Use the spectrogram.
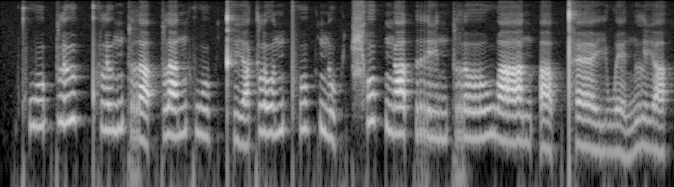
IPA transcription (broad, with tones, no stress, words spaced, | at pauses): kʰwu˦˥ʔplɯː˥˩k̚ pʰlɯ˦˥ŋpra˨˩ʔpla˦˥n kwu˨˩k̚tʰi˩˦a̯klo˦˥n pʰu˦˥k̚nu˨˩k̚ t͡ɕʰo˥˩k̚ ŋa˦˥t̚ri˧n prɤː˦˥waː˧nʔa˨˩p̚tʰɛː˨˩j we˩˦nli˧a̯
